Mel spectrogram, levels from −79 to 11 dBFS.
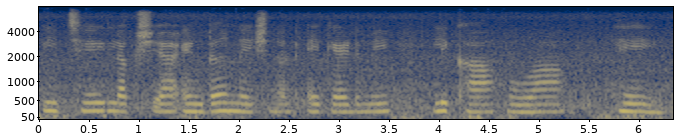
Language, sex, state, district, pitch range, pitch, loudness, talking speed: Hindi, female, Madhya Pradesh, Dhar, 195-215 Hz, 200 Hz, -16 LUFS, 65 wpm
